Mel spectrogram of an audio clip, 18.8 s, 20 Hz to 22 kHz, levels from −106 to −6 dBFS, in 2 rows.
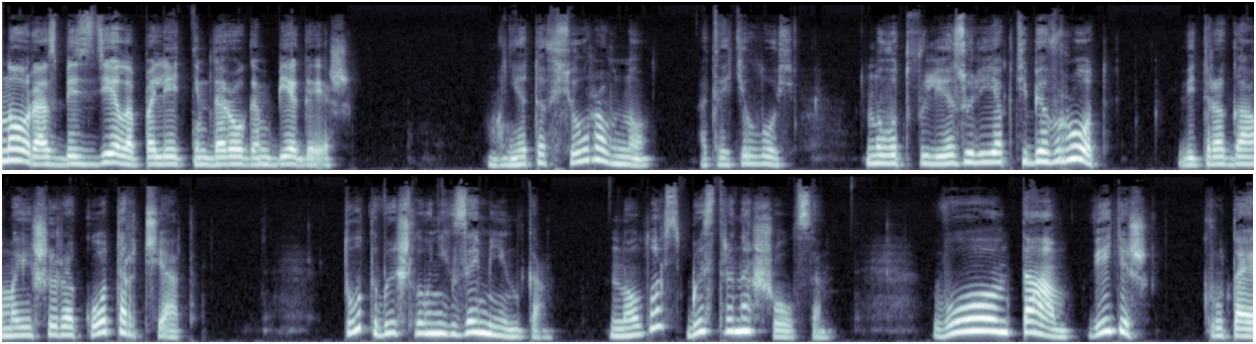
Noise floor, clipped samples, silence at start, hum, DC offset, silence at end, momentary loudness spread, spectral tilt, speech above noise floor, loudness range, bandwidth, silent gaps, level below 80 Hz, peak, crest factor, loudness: -70 dBFS; under 0.1%; 0 s; none; under 0.1%; 0 s; 16 LU; -5.5 dB/octave; 54 dB; 7 LU; 16.5 kHz; none; -62 dBFS; 0 dBFS; 16 dB; -17 LUFS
